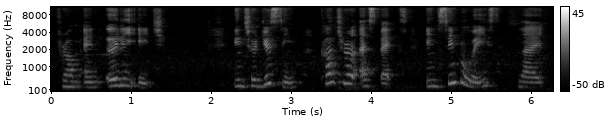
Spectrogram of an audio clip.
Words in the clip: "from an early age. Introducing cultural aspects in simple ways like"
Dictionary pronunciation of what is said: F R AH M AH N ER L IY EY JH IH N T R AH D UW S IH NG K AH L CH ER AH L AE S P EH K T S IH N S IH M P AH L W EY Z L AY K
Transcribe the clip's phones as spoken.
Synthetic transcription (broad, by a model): F R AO M AH N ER L IY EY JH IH N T R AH D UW S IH NG K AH L CH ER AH L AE S P EH K T S IH N S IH M P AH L W EY S L AY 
